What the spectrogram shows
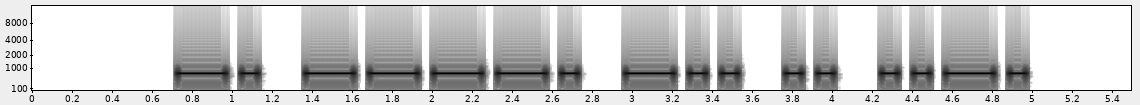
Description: Morse code, heard as a keyed tone, about 15 wpm, 700 Hz. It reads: N9DIF
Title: USA Call Signs - 5 Characters - 15wpm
